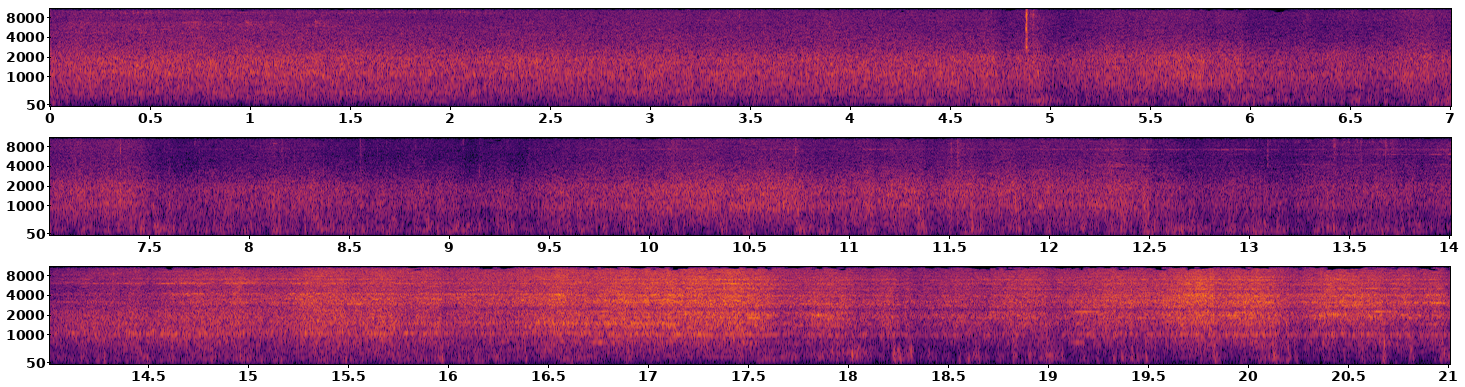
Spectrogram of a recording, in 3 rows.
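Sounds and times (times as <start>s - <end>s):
rumble of train wheels on rail: 0.0s - 21.0s
locomotive whine: 10.6s - 21.0s.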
